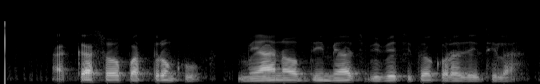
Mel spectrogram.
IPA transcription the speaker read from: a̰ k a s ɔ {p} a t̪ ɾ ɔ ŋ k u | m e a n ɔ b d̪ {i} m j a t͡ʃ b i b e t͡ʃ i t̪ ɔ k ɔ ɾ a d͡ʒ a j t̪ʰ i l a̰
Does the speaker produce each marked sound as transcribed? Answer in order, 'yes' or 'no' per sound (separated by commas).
yes, yes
